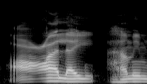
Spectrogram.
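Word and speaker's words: عَلَيْهِمْ: তা আন আম তা আইন জবর আ লাম ইয়া জবর লাই আলাই হা মিম জের হিম আলাইহিম আলাইহিম আইন অক্ষর যদি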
